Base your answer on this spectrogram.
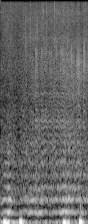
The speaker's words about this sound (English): All about the place where she lay was the thick buzzing of flies, and the black swarming of them.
